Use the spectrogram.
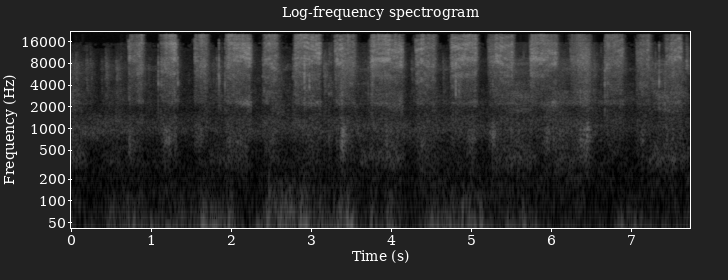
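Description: A spray gun lays a light dust coat of paint onto a 1/6 scale Armortek M26 Pershing RC tank, hissing steadily in pulsing bursts with short gaps, close and continuous.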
